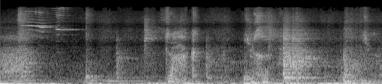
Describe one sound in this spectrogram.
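A heavy metal door clanks open.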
